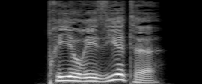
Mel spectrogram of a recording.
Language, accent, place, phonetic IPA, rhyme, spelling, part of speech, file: German, Germany, Berlin, [pʁioʁiˈziːɐ̯tə], -iːɐ̯tə, priorisierte, adjective / verb, De-priorisierte.ogg
- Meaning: inflection of priorisieren: 1. first/third-person singular preterite 2. first/third-person singular subjunctive II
